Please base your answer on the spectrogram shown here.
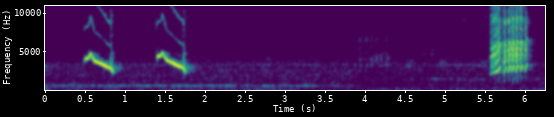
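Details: Common iora (cucak kinoi) in a masteran training recording of 'tembakan' phrases, used as pancingan to get birds singing: two clear, sharply descending whistles about a second apart, a long pause, then a brief buzzy, rattling burst; faint steady hum behind.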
